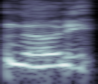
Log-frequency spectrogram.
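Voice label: "nani", Japanese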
